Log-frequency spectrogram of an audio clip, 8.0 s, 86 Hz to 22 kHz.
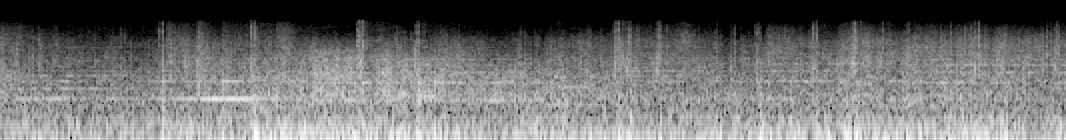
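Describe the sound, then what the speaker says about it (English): Artillery barrages rumble through an American Civil War battle in a 1v1 tournament match, dense and continuous with repeated booms and crackling fire layered over a constant low roar for the whole stretch. "the artillery is just continuing to shell the shit out of him"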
